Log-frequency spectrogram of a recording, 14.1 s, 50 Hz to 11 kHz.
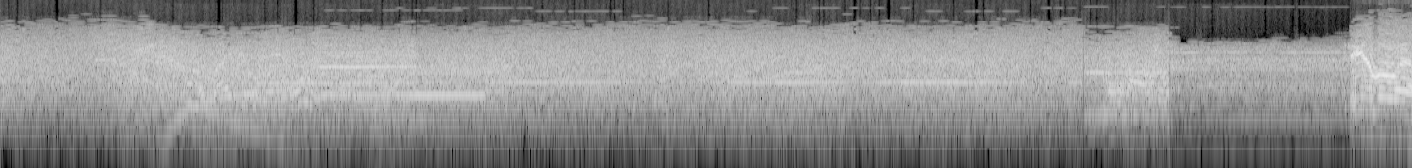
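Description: CB radio receiver on channel 28 hissing with skip static between transmissions, crossed by faint whistles from other carriers. Some whistles glide in pitch about two seconds in, and steadier whistles follow. A brief garbled burst of voice comes through about eleven seconds in, then quieter static with a low hum.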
